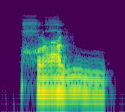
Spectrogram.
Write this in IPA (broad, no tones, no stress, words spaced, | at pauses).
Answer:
χɵʕəβu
